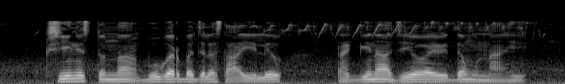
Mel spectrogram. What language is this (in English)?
Telugu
